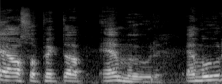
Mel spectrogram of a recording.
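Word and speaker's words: Mtume: Mood is how you say it, the guys that made Juicy Fruit, Mood.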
